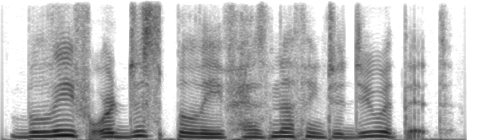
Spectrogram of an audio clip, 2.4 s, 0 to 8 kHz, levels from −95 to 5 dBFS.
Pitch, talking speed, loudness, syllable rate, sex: 215 Hz, 225 wpm, -16 LUFS, 5.9 syllables/s, female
